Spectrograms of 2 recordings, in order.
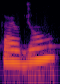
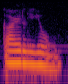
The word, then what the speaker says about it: Carl Jung: Nandito na tayo kay Carl Jung or um ang tamang pronunciation is Carl Yung.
